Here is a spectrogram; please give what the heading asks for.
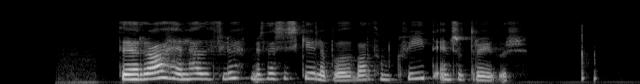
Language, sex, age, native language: Icelandic, female, 30-39, Icelandic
